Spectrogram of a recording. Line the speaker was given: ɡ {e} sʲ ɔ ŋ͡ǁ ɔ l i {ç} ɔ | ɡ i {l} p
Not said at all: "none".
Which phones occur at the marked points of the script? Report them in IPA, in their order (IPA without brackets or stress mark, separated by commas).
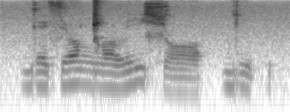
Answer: e, ɕ, none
